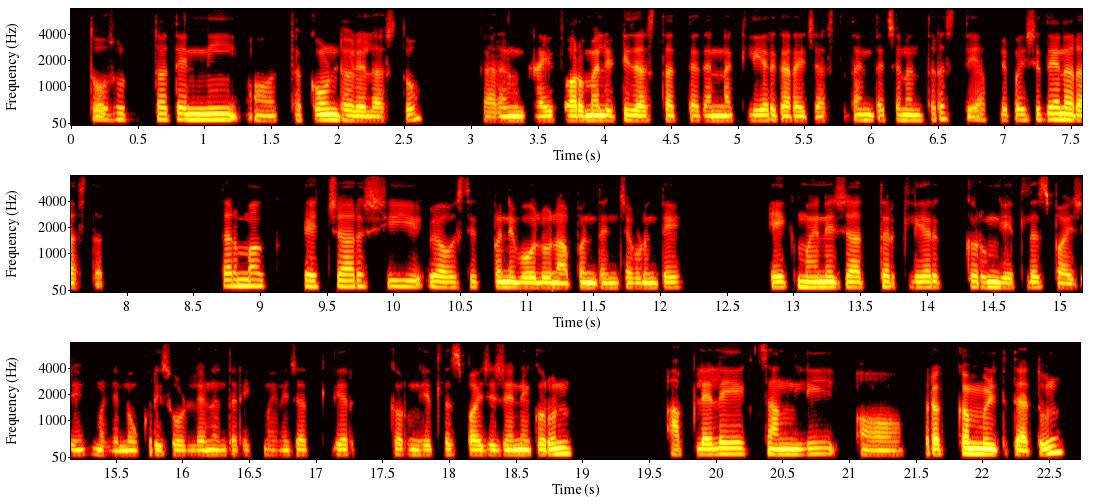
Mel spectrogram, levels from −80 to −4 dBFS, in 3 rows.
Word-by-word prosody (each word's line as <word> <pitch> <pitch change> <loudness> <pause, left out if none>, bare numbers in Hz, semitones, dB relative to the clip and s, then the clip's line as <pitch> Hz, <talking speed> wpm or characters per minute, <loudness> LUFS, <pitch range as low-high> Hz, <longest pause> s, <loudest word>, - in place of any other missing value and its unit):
तो - - -2
सुद्धा 150 +1 -5
त्यांनी 150 0 +4 0.2
अ, 125 -1 -3 0.2
थकवून 140 +2 +3
ठेवलेला 120 -3 +1
असतो. 135 +6 -6 0.5
कारण 115 0 +1
काही 120 0 0
फॉर्मॅलिटीज 130 +1 +4
असतात. 125 +1 0
त्या 130 - -2
त्यांना 125 0 +2
क्लिअर 135 +1 0
करायच्या 120 -1 -1
असतात - - -14
आणि 140 - 0
त्याच्यानंतरच 135 +4 -3
ते - - -3
आपले 140 - -7
पैसे 140 +1 -3
देणार 155 -2 +4
असतात. 125 - -6 0.9
तर 165 0 +1
मग 165 0 +2 0.3
एच-आरशी 155 +1 -2 0.2
व्यवस्थितपणे 135 -1 +1
बोलून 130 0 +3
आपण 125 +1 +2
त्यांच्याकडून 125 +1 -1
ते 130 0 0 0.8
1 135 +2 -2
महिन्याच्या 135 0 +4
आत 135 - -1
तर 145 - +1
क्लिअर 140 0 0 0.2
करून 135 -1 +2
घेतलंच 130 +2 -2
पाहिजे, 115 - -2
म्हणजे 250 -3 -5
नोकरी 230 - -2
सोडल्यानंतर 120 0 -3
1 120 - -11
महिन्याच्या 120 0 -6
आत - - -12
क्लिअर 130 -1 -3 0.3
करून 125 -1 -3
घेतलंच 120 +2 -5
पाहिजे. 125 0 0
जेणेकरून 130 +4 +4 0.8
आपल्याला 135 +2 +2
1 145 -1 +1
चांगली 135 +1 +3 0.3
अ, - - -1 0.5
रक्कम 140 +2 +6
मिळते 135 -2 +7
त्यातून 135 +9 +4
130 Hz, 150 wpm, -23 LUFS, 125-145 Hz, 0.9 s, मिळते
